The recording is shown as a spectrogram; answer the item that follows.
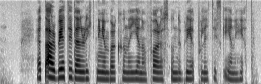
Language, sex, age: Swedish, female, 28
